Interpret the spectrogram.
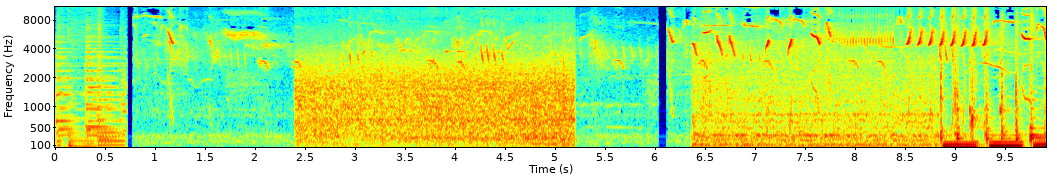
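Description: Birds chirping in short, high calls, broken in the middle by about three seconds of steady hissing noise. Near the end, music with a heavy bass beat comes in over the chirps.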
